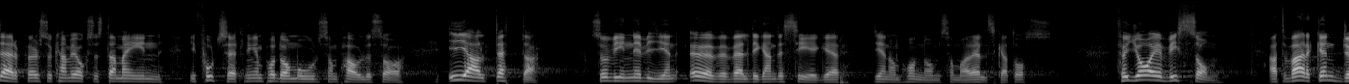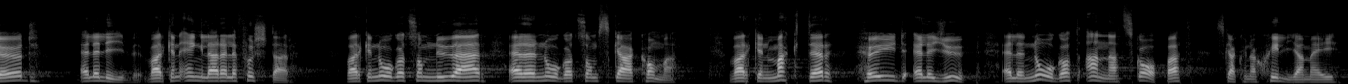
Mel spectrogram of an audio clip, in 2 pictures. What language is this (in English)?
Swedish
